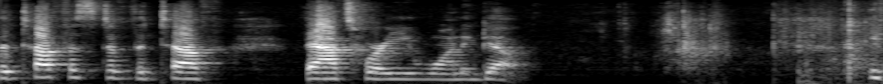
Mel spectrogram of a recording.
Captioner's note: flipping pages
